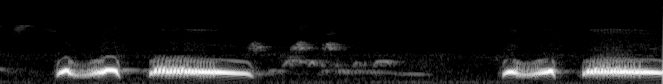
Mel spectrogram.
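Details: Cooing song of a spotted dove in the 'giọng thổ' style with 'thúc gù' phrasing. Two phrases, each a quick wavering coo-coo then a drawn-out level coo, with faint soft notes between them.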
